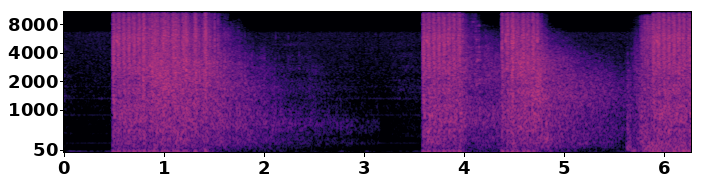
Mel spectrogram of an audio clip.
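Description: Mortar blasts and bursts of machine-gun fire in the World War II strategy game Close Combat IV, set at Losheim; loud sustained volleys fade out, then return as heavy repeated bursts.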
